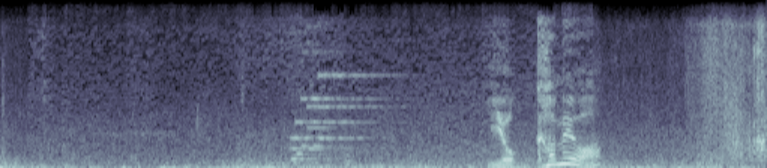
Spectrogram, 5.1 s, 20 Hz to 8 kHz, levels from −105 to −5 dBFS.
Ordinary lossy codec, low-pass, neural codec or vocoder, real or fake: Opus, 24 kbps; 7.2 kHz; none; real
